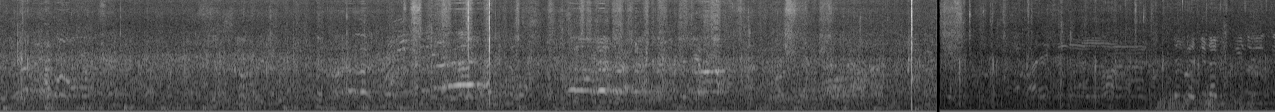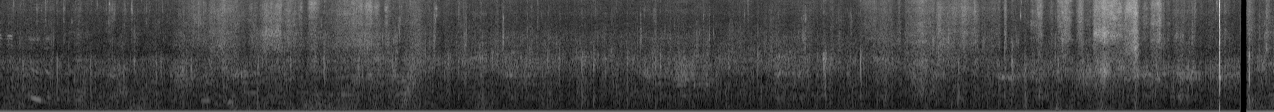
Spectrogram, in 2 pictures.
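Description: Many runners' footsteps patter on a paved road.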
